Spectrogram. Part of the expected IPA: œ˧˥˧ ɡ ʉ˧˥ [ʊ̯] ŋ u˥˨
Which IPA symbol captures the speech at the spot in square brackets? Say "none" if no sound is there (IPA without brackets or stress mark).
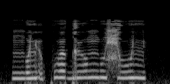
ʊ̯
